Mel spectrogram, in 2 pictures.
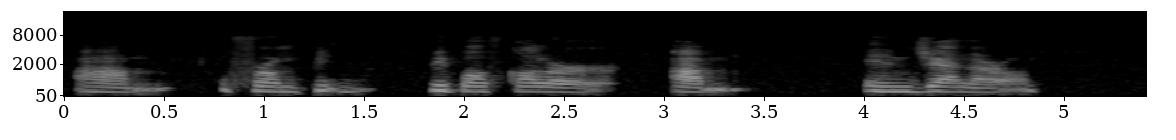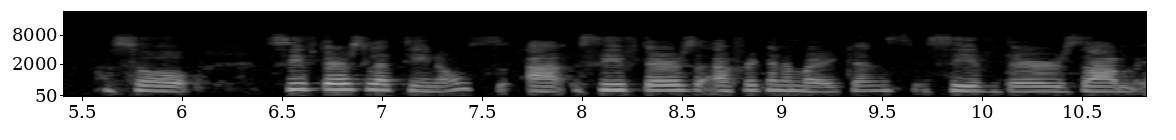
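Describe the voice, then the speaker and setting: A woman moderating a webinar panel, speaking unscripted in a halting, earnest way with frequent pauses. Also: mid-range voice, no echo. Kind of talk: webinar discussion, unscripted call to action. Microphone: video call. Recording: dull, lo-fi, distant webinar mic.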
